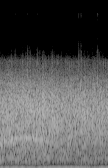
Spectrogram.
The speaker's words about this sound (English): Applause me, man. Applause me. Applause you? Applause you? What is that applause?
